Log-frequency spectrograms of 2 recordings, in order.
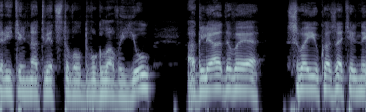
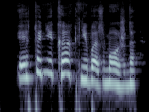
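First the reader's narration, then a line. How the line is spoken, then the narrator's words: Thin high voice. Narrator (Russian): тоненьким голосом подтвердил Ятуркин Джансерхив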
